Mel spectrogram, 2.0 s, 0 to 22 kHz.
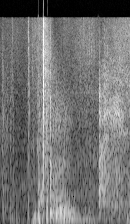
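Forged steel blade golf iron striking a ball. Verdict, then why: Solid. A TaylorMade P730 solid forged steel blade 9 iron strikes golf balls, producing sharp, short cracks over a low background rumble. The strikes sound noticeably more solid than those from the hollow P790 head.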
